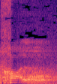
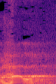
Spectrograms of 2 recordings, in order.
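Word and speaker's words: خال: saudara Ibu yang lagi namanya hole hole ya bukan hal ya kalau hal itu artinya Apakah kalau itu artinya keadaan hole-hole dan Kalau acara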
